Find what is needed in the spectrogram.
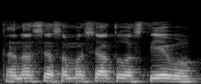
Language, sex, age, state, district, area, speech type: Sanskrit, male, 60+, Maharashtra, Wardha, urban, spontaneous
